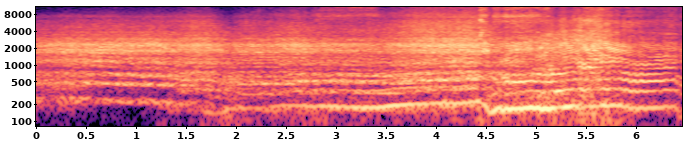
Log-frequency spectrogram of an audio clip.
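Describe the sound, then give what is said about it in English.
Engine of a Hyundai rally car driving a gravel stage in Finland: a loud, sustained engine tone that climbs in pitch, dips briefly at a gear change, then climbs again with a gritty roar. “Oittanik, back in his Hyundai for the first time since spinning the gravel at Rally Mexico”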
